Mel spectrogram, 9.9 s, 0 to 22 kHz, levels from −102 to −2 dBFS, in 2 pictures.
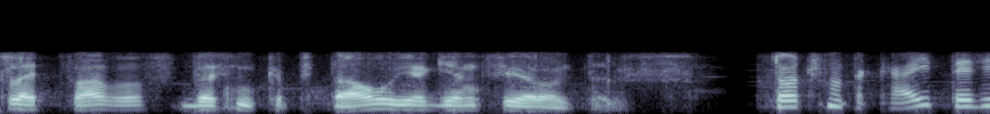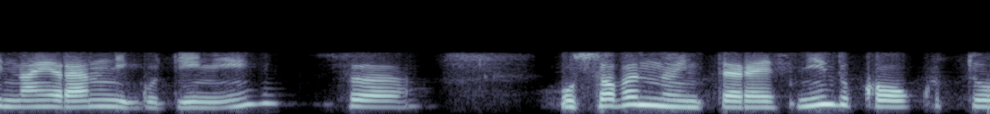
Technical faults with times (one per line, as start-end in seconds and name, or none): none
